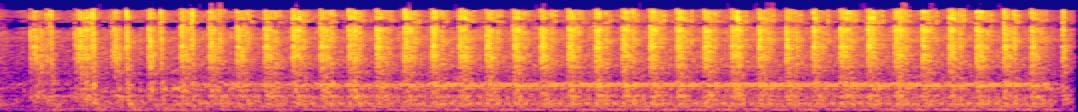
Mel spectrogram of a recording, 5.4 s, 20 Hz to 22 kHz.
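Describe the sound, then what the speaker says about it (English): Sewing machine stitching steadily along a fabric edge with a quarter-inch foot at stitch length 2, a loud continuous rapid rhythmic whir without pauses. "now I'm just going to sew along the edge, and I'm still using my 1/4 inch foot"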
